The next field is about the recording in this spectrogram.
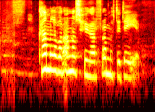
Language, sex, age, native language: Icelandic, female, 12, Icelandic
